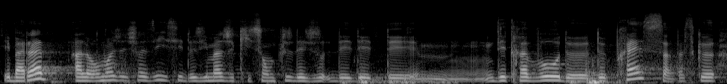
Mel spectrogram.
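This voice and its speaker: A woman's voice: deep voice, animated, a little slow, hardly any pauses, warm tone, slight background noise. A woman moderating a panel, searching for her words and restarting as she frames her questions. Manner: searching, restarts often while framing questions. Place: conference hall. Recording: reverberant lecture hall.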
